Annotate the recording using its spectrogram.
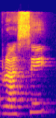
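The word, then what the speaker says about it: précis: The word प्रेसी is taken from the French word प्रेसी। ये एक फ्रांसीसी ज़बान का लफ्ज़ है। इट is pronounced in English प्रेसी।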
